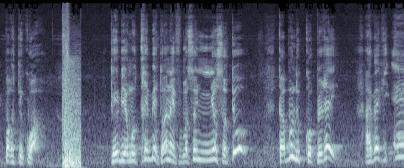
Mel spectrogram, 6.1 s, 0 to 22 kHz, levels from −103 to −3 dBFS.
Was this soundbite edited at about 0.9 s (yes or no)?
yes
